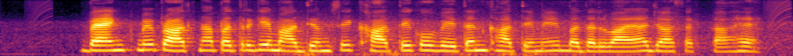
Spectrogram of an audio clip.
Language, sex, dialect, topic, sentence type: Hindi, female, Hindustani Malvi Khadi Boli, banking, statement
